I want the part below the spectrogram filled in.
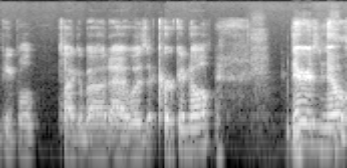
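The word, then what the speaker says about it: Kuykendahl: But if you're from Houston, you'll probably pronounce it as Kirkindall, even though there's no R there.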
